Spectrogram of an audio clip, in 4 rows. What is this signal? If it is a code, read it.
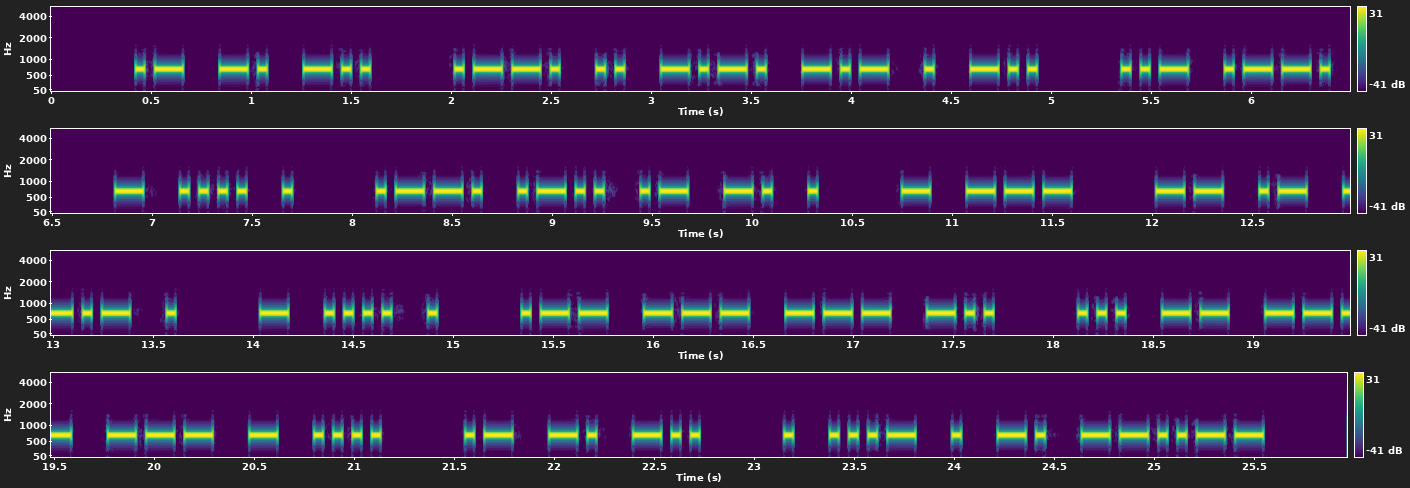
Morse code, heard as a keyed tone, about 25 wpm, 700 Hz. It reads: AND PICKED UP THE PLANE TO MAKE THE WOOD SMOOTH AND EVEN,
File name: Pinocchio / Pinocchio ch1 20 25 ik1hge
